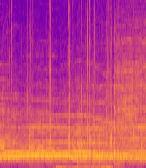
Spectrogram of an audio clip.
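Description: Live band holding a sustained note, with a low bass note sounding midway, over an audience cheering and clapping.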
